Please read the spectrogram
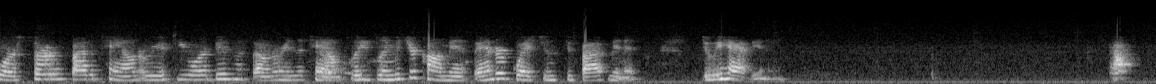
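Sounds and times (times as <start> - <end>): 
speech: 0.0 - 7.9
faint steady low hum: 0.0 - 11.5
laughter: 0.4 - 7.6
dog barking: 1.4 - 5.4, 11.1 - 11.5.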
